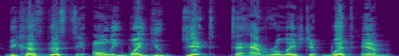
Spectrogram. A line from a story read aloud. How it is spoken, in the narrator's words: Breeze shouted in frustration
